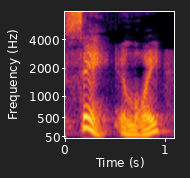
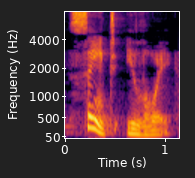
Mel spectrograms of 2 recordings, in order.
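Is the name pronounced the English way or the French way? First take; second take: French; English. First: The name is said with French pronunciation. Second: The name is said with English pronunciation. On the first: The speaker calls it right. "I want to make sure I say it properly" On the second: The speaker calls it wrong. "my natural English pronunciation wants me to say"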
